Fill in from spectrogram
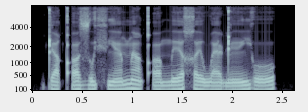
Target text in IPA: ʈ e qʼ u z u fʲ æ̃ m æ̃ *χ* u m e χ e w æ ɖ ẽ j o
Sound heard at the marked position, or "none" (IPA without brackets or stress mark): qʼ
